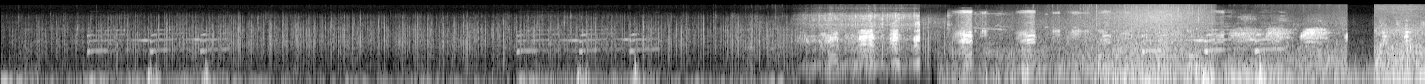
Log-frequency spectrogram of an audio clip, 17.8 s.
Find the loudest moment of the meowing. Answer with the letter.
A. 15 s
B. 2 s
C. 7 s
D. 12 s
A.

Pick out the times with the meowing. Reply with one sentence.
You can hear the meowing from 1.1 to 2.9 s, from 6.5 to 8.2 s and from 14.2 to 16.1 s.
